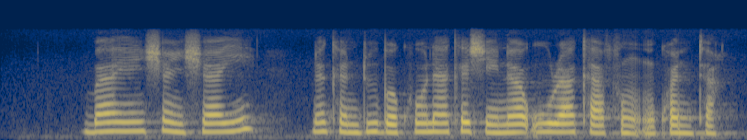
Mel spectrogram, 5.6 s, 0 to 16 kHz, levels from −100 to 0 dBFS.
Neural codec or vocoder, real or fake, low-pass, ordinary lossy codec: none; real; 7.2 kHz; none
